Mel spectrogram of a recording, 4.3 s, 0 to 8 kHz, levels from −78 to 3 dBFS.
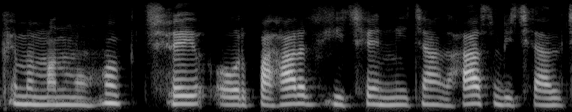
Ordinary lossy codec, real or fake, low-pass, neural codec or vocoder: none; fake; none; codec, 16 kHz, 2 kbps, FunCodec, trained on Chinese and English, 25 frames a second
